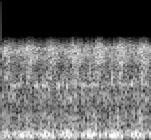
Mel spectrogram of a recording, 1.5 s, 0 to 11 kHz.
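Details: Engine with P0300 code: low lumpy idle with uneven stumbles that never settle; random misfire, cause unknown.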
